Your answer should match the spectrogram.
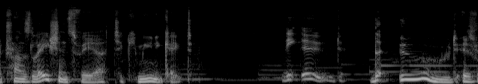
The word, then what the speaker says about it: Ood: The Ood. The Ood is right. I wasn't sure how to pronounce that, but I'm glad you nailed it. It's not Ood.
